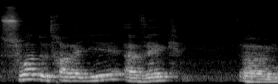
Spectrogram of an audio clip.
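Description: Audible room echo surrounds a man speaking with a southern French accent. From southern France. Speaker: jazz guitarist and teacher; teacher. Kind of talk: interview. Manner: halting, many hesitations. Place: studio.

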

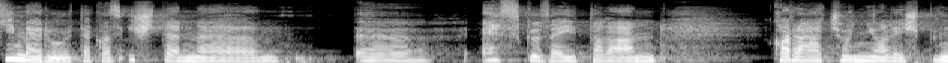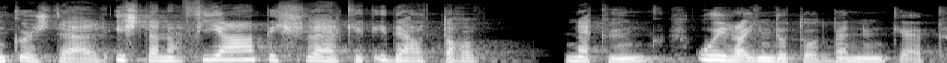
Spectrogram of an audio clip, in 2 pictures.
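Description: The background stays quiet. A woman talks at a very slow pace. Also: medium pitch for a woman. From Romania, Bihor region (Hungarian minority); Romania. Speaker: lay preacher at a Baptist youth meeting. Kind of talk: sermon. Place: church. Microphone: studio mic.

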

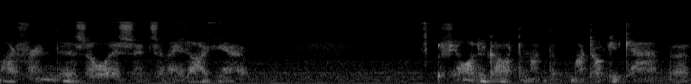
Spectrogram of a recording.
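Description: A man whispering, with long, frequent pauses. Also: moderate pace. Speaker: ASMR content creator. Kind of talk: casual ASMR talk to camera. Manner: whispered, rambling. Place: home room. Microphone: phone near.

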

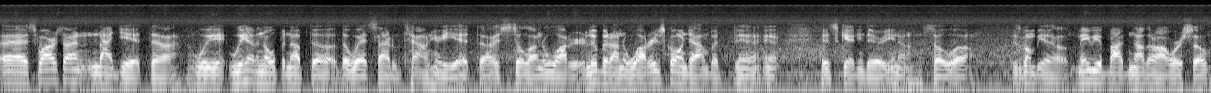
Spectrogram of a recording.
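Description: A man's fairly low, fairly quick voice with vocal fry, ordinary pitch variation and very even loudness, dry and echo-free, over noticeable background noise. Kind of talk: interview answer. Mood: calm, occasionally smiling. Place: open country.

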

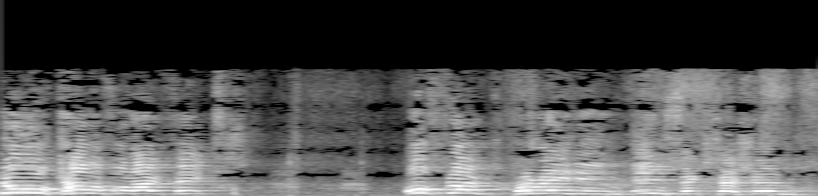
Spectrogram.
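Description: A loud, extremely high male voice at a very slow pace, with ordinary pitch variation and noticeable background noise. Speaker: town crier. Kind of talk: town crier proclamation in rhyme. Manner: loud, projected, ceremonial. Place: street. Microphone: camera far.

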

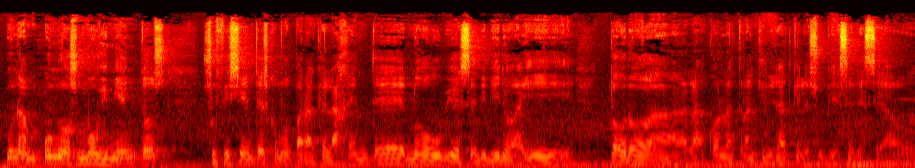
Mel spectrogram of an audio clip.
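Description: Over light background noise, a man speaks at a moderate pace in a fairly low pitch with ordinary pitch variation. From Equatorial Guinea, Río Muni interior (Fang region). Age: 40s. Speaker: cartoonist and former political prisoner. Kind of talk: interview. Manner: halting, with many repetitions. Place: home room.

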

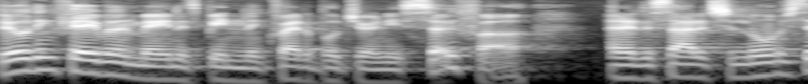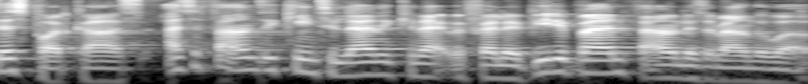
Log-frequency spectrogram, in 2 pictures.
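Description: A man talks at a very fast pace with very wide pitch swings. The background is quiet. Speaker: podcast host. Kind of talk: podcast intro. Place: studio. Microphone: studio mic.

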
